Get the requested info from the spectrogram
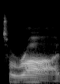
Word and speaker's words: Tyrod: He told everybody, by the way, I actually pronounce it Tyrod.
